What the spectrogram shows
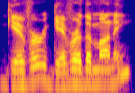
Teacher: we cut the H in these words to make them faster to pronounce. Now, when I cut the H, if you notice, the next sound is a vowel. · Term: elision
